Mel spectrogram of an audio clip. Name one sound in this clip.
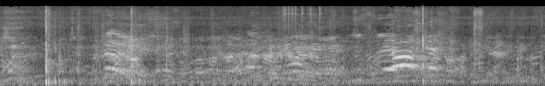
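Young men shout excitedly during play.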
